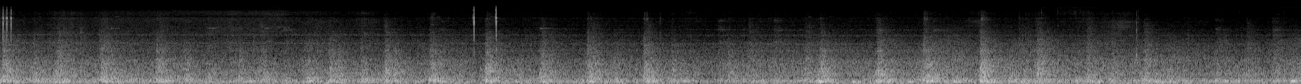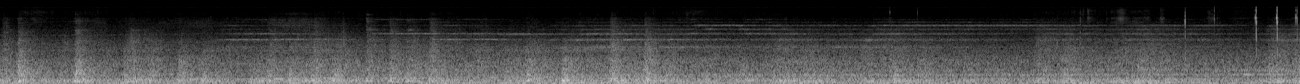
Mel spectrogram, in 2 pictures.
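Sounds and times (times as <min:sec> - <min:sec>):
train rumbling across bridge: 0:00.0 - 0:26.0
high-pitched wheel squeal: 0:15.2 - 0:25.3.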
